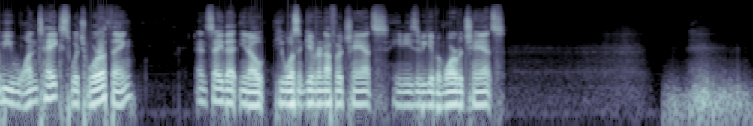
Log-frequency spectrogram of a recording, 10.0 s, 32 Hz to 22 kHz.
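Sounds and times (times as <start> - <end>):
speech: 0.0 - 1.8, 2.6 - 6.8
deep breath: 6.8 - 10.0.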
